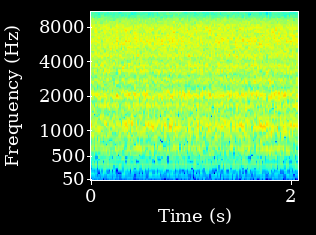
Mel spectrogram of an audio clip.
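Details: Standard Conair bladed-rotor hair dryer on high: steady high whistling whine with constant airflow hiss and no wobble or rattle, with a spectrum peak around 4 kHz; normal running.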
